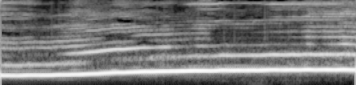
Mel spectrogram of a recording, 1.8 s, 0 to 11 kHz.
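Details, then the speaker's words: Yamaha Mio M3 125 after replacing the full primary and secondary final drive gear set damaged by water in the gear oil: clean tone rising smoothly while revving, with no gear noise. "kalau ini dari bawah sampai naik ke atas Alhamdulillah enggak ada suara"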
